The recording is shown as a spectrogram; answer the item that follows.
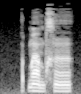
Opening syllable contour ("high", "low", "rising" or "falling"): high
